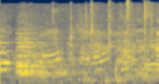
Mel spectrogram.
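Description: A heligónka (diatonic button accordion) holds its final chord, which fades away within the first second. Children's and adults' voices chatter over it, with a few sharp claps in the second half.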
